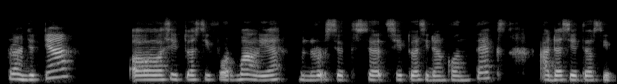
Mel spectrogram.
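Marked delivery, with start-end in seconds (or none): none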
